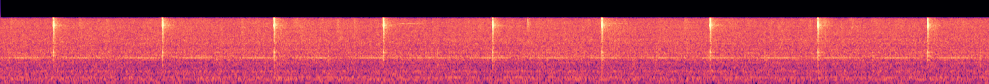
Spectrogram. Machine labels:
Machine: valve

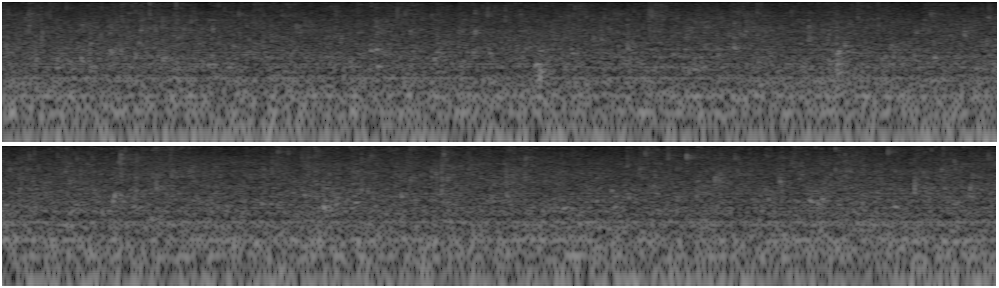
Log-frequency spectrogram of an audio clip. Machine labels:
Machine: pump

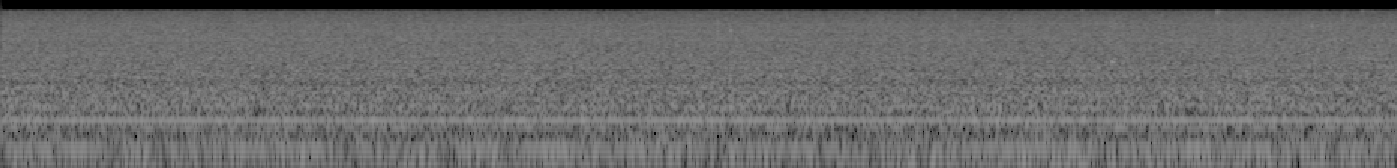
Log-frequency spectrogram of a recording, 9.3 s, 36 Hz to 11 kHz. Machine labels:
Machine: pump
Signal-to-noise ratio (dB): 0 dB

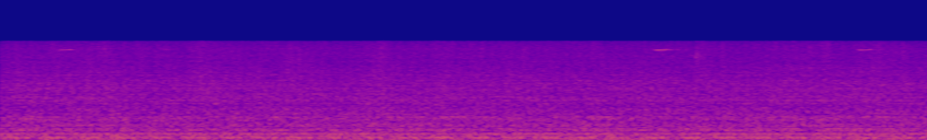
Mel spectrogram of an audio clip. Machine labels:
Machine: fan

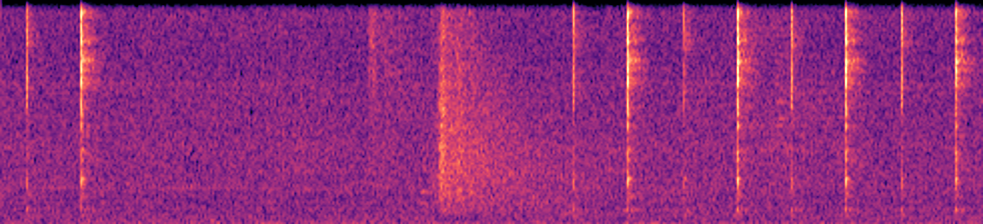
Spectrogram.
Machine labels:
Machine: valve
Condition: normal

